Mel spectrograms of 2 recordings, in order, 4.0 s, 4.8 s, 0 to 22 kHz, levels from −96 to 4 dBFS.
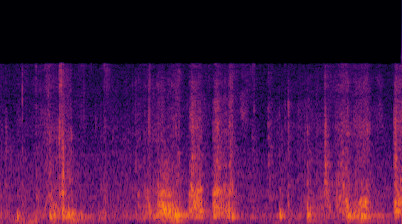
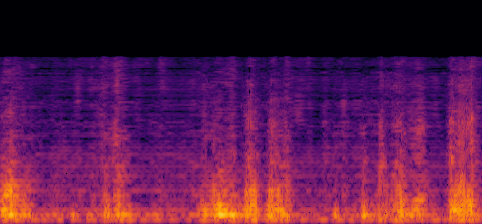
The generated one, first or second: second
